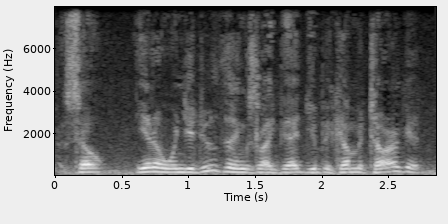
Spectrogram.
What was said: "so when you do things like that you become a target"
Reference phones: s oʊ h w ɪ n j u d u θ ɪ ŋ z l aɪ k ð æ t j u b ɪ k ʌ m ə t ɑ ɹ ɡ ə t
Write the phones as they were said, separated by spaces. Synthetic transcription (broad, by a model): s oʊ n w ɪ n j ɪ d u θ ɪ ŋ z l aɪ k ð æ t j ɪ b ɪ k ʌ m ə t ɑ ɹ ɡ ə t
